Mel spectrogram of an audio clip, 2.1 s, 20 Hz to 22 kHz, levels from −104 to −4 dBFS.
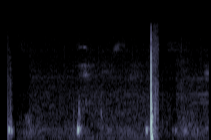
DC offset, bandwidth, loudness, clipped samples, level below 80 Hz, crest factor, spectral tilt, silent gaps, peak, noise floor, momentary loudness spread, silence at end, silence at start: under 0.1%; 8.8 kHz; -43 LUFS; under 0.1%; -64 dBFS; 34 dB; -6.5 dB/octave; none; -14 dBFS; -78 dBFS; 20 LU; 0.55 s; 0.75 s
